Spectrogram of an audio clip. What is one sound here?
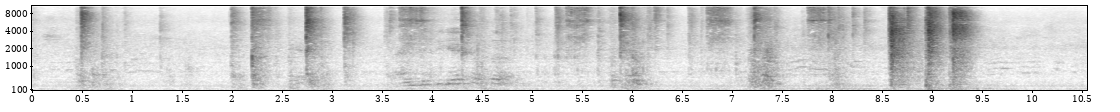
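Small metal parts click and clatter as they are handled.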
